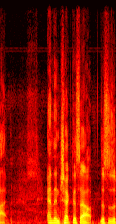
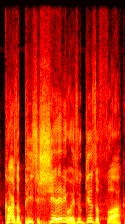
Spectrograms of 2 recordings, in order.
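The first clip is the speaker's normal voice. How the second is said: loud, high dismissive jeer; mocking frat-boy taunt, raised voice; heckling frat boys; 9 semitones higher, 6 dB louder than usual. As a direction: jeer like a bystander brushing it off.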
